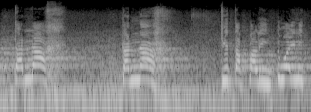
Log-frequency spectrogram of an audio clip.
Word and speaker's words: Tanakh: Ya, dibacanya Tanakh.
